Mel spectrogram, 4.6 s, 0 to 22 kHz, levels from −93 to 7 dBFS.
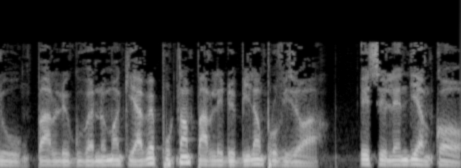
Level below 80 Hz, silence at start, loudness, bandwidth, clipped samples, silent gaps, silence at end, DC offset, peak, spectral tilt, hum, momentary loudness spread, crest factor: -36 dBFS; 0 s; -19 LUFS; 8 kHz; under 0.1%; none; 0 s; under 0.1%; -2 dBFS; -6.5 dB/octave; none; 6 LU; 16 dB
